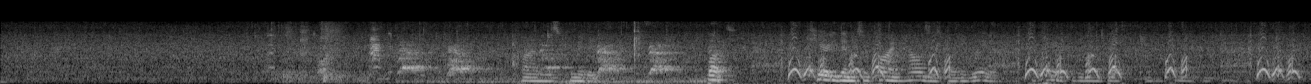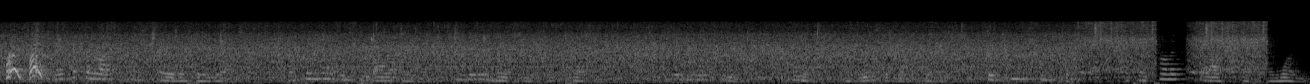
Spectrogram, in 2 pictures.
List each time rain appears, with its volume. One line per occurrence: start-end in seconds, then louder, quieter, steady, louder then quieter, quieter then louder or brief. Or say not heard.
0.0-25.8 steady.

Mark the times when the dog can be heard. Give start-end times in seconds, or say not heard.
2.6-14.0.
